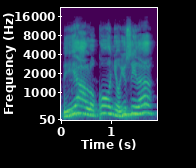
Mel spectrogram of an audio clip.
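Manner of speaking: hyped-up Dominican street voice; excited cab driver. Retold or imitated. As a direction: egg him on to chase her. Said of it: "he was like".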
